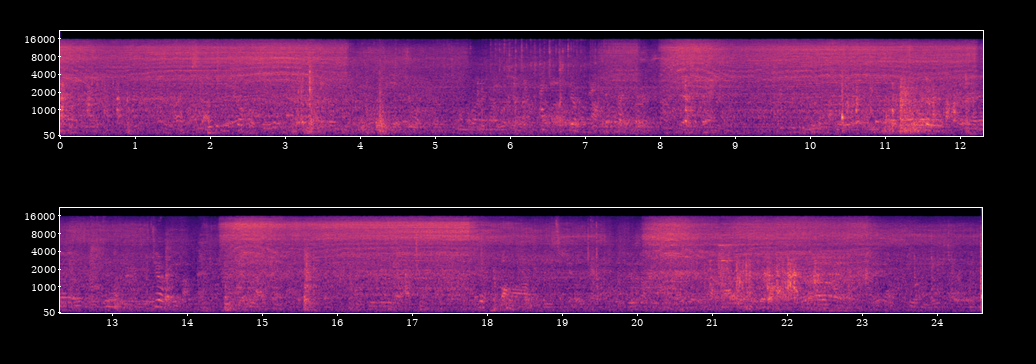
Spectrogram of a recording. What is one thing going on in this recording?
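A small robot's electric motors whir as it drives.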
